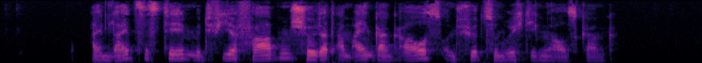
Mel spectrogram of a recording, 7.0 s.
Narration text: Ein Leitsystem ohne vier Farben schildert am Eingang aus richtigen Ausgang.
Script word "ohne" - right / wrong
wrong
